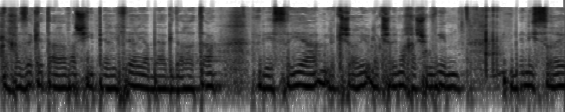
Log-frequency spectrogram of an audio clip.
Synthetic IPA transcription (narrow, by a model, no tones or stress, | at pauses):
jeχaze̞ketaːʁavaʃehipe̞ʁife̞ʁjabeaɡd̪aʁata | vejesajealekʃailekʃaʁimaχaʃuvim | be̞nisʁae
